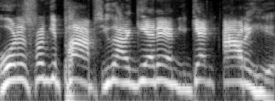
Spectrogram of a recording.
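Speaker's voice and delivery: loud, high-pitched yelling. Voicing a bodyguard pulling someone into a vehicle: bodyguard yelling. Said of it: "one of them is kind of yelling at her".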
